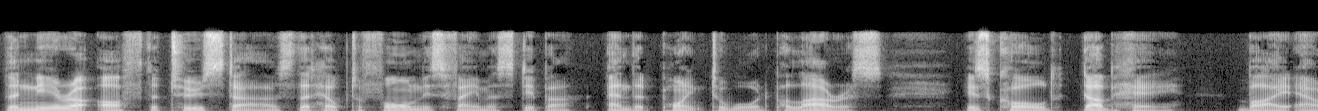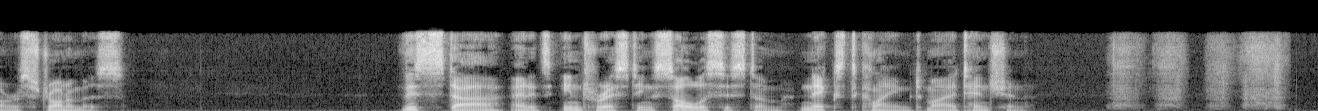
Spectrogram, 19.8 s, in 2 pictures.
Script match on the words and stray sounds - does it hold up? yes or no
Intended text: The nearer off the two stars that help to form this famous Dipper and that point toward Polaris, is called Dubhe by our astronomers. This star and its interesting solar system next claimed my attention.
no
